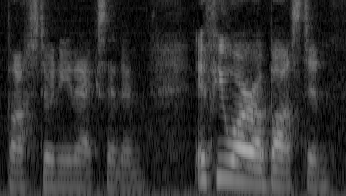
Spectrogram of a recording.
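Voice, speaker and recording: A young woman podcast host rambling in an animated, teasing way during a casual group chat. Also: on the low side, fairly quick.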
